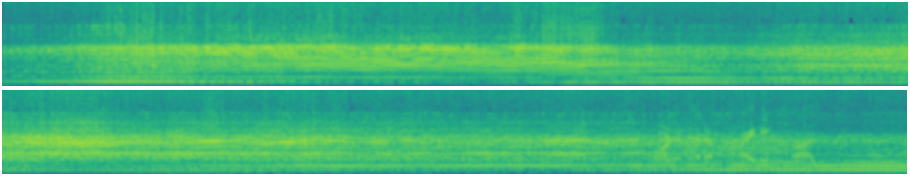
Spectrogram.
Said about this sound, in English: Yeah, look at all our planes. Torpedoes, bombers, fighters. All of them going up. Good luck, you guys!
